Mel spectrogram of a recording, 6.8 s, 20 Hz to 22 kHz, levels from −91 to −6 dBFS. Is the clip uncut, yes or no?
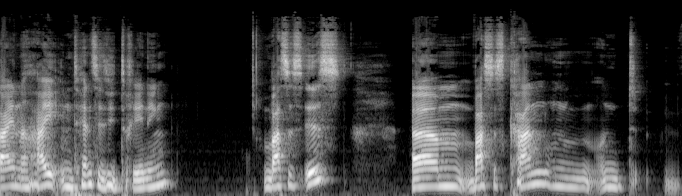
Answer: yes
